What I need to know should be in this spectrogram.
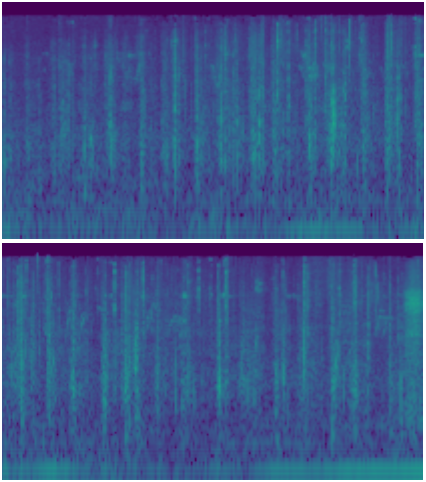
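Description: Tack jingles and creaks with each step of a horse.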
